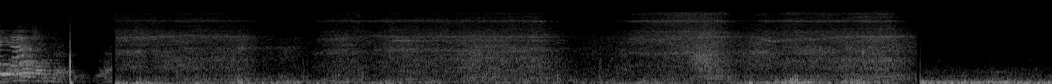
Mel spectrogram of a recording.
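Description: Wind blowing across the camera microphone outdoors: a steady rushing noise with a low rumble. It opens after a brief voice and a click, and changes abruptly near the end to a gustier low rumble.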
